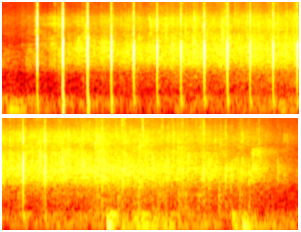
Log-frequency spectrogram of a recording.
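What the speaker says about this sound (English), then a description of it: "please give me a round of applause for Dr. Mahidvan." Scattered slow hand claps ring out sharply in a lecture hall after the introduction of a speaker at an artificial intelligence talk, a dozen or so distinct claps thinning out and fading into room noise.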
